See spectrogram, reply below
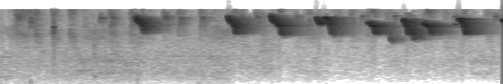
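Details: Caged saffron finch song near newly hatched chicks. After a quiet start with faint notes, seven piercing chirps that slide downward follow at irregular intervals of roughly half a second.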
